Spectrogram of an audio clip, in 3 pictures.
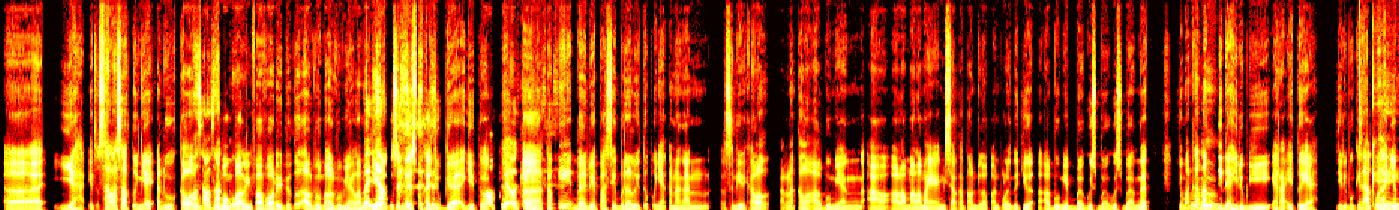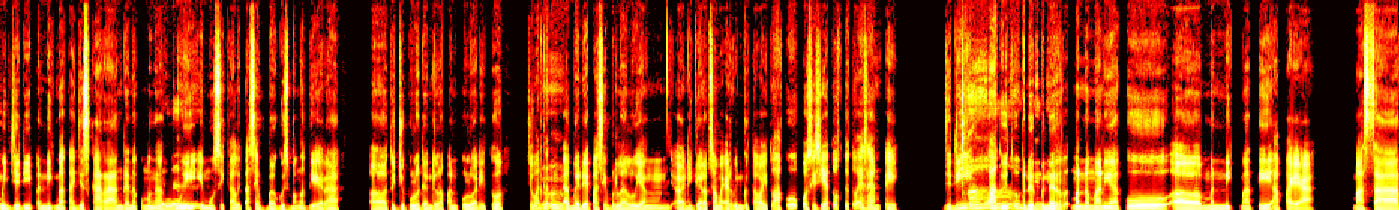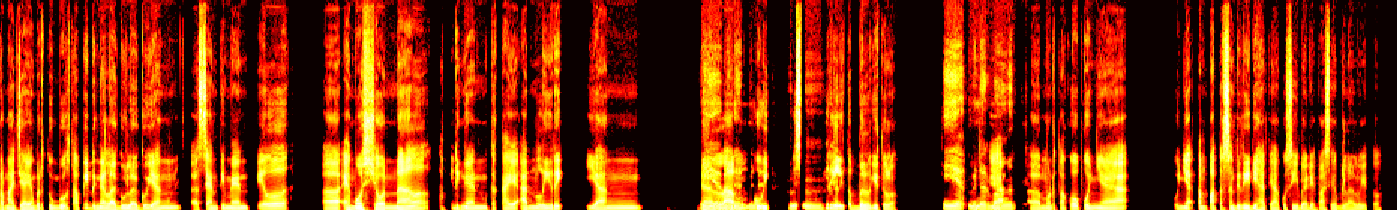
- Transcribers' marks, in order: chuckle; tapping; other background noise; in English: "relatable"
- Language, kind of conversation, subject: Indonesian, podcast, Siapa musisi yang pernah mengubah cara kamu mendengarkan musik?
